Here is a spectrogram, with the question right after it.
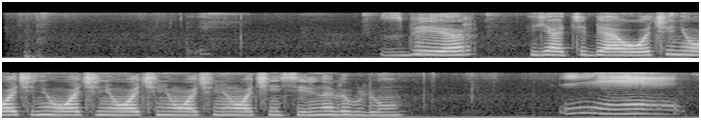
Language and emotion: Russian, positive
